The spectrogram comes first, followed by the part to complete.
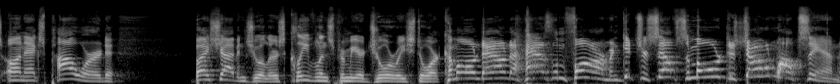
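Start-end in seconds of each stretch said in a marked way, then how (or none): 4.4-8.4 a fake Southern farm ad, yelled; mock Southern accent. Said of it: "I have just kind of a nebulous Southern accent".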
